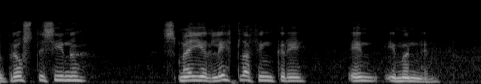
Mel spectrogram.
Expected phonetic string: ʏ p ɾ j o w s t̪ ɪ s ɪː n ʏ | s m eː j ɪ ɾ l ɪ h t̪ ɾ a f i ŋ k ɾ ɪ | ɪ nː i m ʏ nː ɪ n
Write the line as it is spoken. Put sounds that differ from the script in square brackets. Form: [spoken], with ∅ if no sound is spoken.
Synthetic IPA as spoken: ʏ p ɾ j o w s t̪ ɪ s [iː] n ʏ | s m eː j ɪ ɾ l ɪ h t̪ [l] a f i ŋ k ɾ ɪ | ɪ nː i m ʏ nː ɪ n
